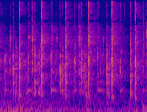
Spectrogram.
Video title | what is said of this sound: Battle of the Sunscreens Shiseido, Canmake, Nivea, Supergoop, Elta MD, Brush on Block, Cerave, Coola | if you shake it up you hear that little ball inside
